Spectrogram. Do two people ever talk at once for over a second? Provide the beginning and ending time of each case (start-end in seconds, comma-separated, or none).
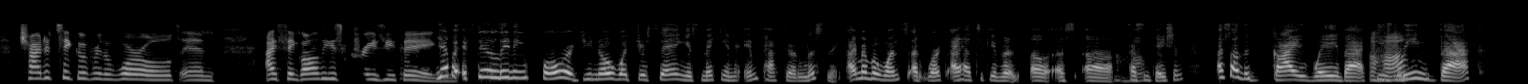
none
